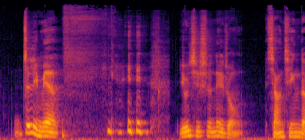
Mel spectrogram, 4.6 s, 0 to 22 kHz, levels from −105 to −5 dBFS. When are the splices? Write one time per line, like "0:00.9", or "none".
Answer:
0:02.5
